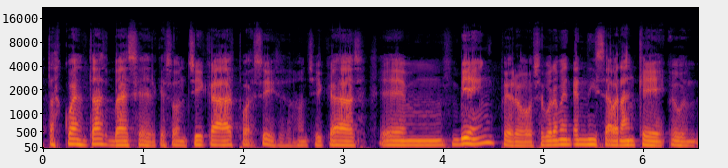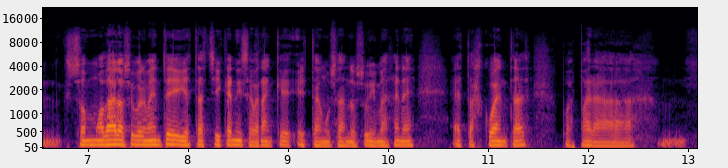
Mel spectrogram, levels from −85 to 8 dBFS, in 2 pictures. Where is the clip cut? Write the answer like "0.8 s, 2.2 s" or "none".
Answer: 3.3 s, 5.3 s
